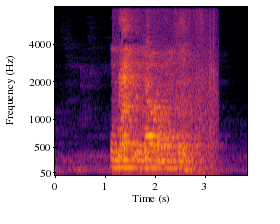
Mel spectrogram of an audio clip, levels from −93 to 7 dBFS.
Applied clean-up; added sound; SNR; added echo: none; Cough; 1 dB; reverberation time 1.1 s.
